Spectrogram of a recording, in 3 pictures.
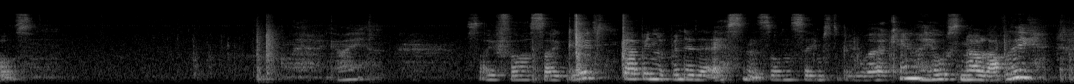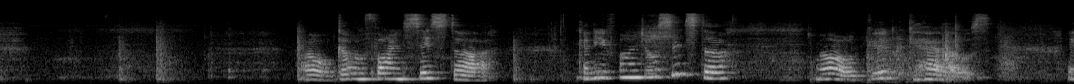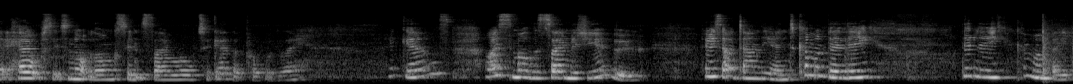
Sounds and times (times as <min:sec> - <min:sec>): Speech: 0:00.0 - 0:00.4, 0:03.3 - 0:03.8, 0:04.7 - 0:10.6, 0:13.7 - 0:15.8, 0:16.5 - 0:18.2, 0:18.9 - 0:20.7, 0:21.4 - 0:24.6, 0:25.4 - 0:30.4, 0:31.1 - 0:32.2.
